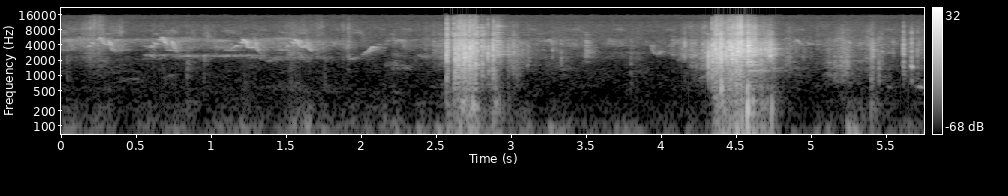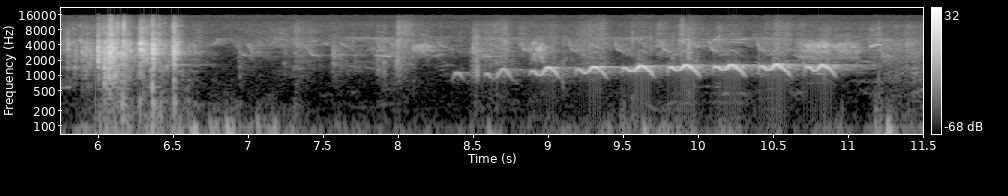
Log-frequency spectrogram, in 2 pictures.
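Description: Birds calling: short high chirps at first, then, about eight seconds in, a quick run of a dozen or so repeated rising-and-falling notes. In between come three brief loud rustling noises, the loudest about four and a half seconds in.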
